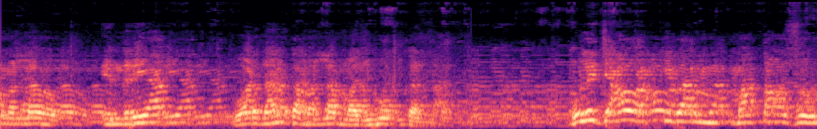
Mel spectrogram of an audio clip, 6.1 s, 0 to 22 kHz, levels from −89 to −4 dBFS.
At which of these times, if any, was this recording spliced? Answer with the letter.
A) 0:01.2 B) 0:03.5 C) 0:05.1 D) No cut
B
